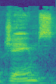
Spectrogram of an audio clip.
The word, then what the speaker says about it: James: James, J-A-M-E-S, last name Zaborvan, Z-B.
